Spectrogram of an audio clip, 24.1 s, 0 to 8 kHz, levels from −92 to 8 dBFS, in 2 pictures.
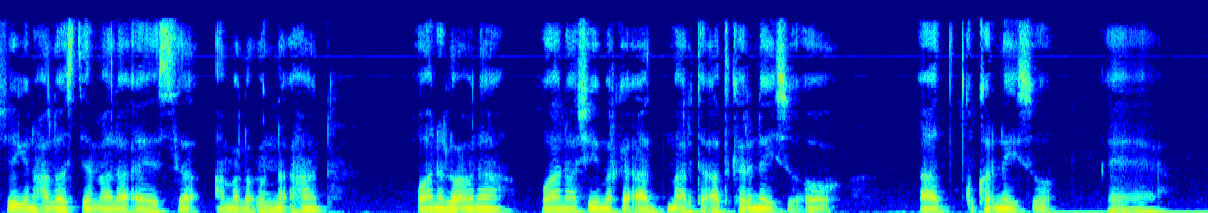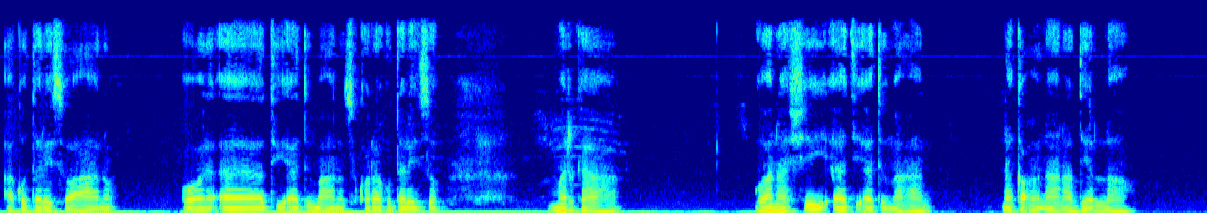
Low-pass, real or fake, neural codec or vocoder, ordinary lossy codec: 7.2 kHz; real; none; MP3, 48 kbps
